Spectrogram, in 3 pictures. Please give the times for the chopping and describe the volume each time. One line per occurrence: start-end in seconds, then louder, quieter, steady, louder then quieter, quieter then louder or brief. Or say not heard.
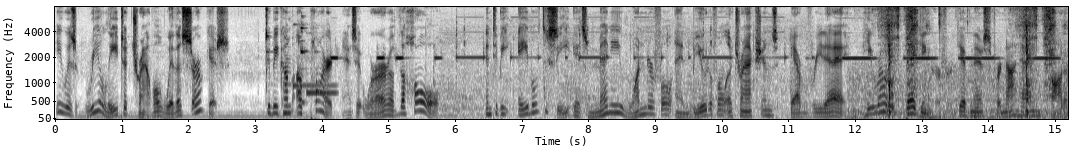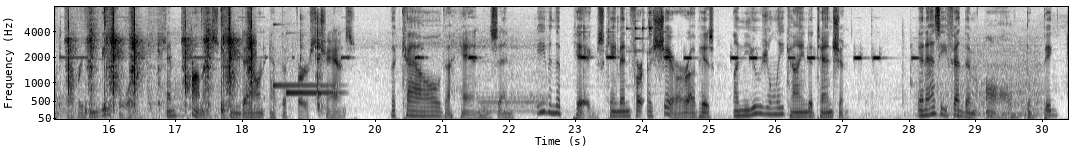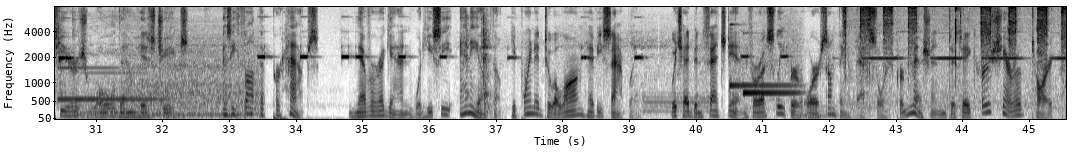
11.8-18.2 quieter then louder.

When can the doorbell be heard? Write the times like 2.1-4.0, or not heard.
3.5-4.2, 18.4-19.6, 40.5-41.6.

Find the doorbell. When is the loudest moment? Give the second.
41 s.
